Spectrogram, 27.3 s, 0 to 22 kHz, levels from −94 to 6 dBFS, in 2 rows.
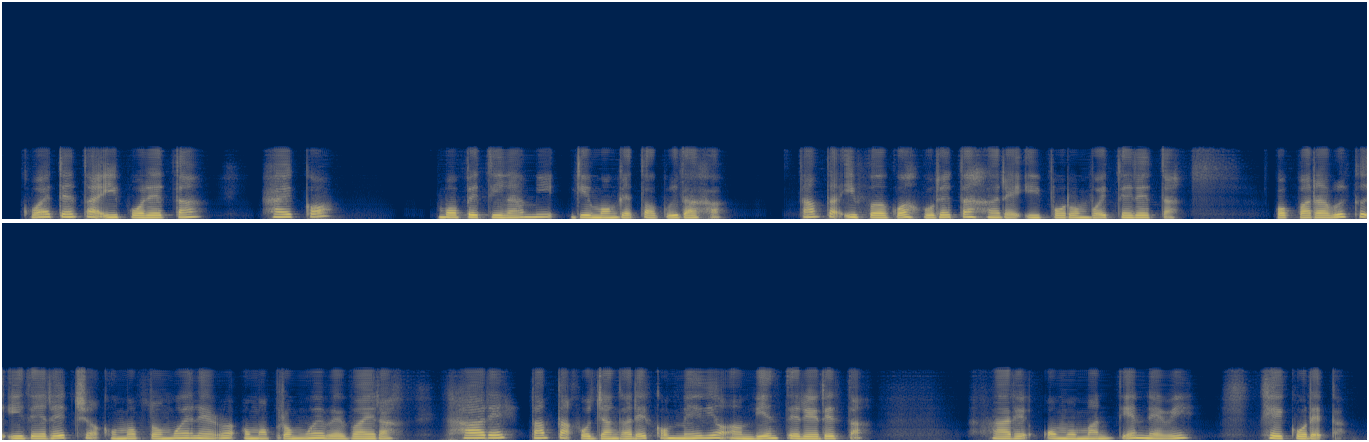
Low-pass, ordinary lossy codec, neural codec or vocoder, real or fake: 7.2 kHz; none; codec, 16 kHz, about 1 kbps, DyCAST, with the encoder's durations; fake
